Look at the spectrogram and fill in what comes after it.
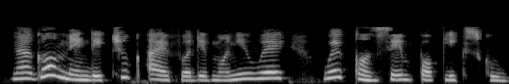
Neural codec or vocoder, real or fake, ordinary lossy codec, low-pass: codec, 16 kHz, 2 kbps, X-Codec, HuBERT features, trained on general audio; fake; MP3, 24 kbps; 7.2 kHz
